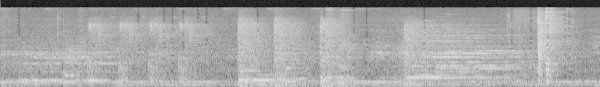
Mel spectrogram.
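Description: A German coin-operated slot machine playing its electronic game music while the reels spin. A few short, sharp reel-stop sounds come around the middle and one more near the end.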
